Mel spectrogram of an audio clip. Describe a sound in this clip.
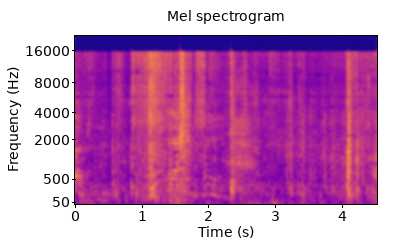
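Cardboard flaps rustle and scrape as a box is opened and handled.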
